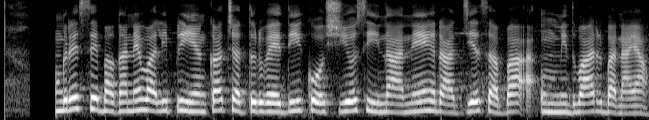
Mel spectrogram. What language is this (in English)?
Urdu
